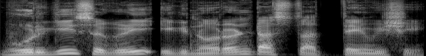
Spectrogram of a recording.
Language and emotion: Goan Konkani, neutral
